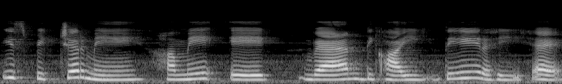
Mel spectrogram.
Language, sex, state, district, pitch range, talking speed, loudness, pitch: Hindi, female, Punjab, Fazilka, 215-260 Hz, 105 wpm, -15 LUFS, 230 Hz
